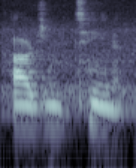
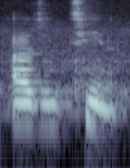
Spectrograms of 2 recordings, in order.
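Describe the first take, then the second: Both takes have the same delivery.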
